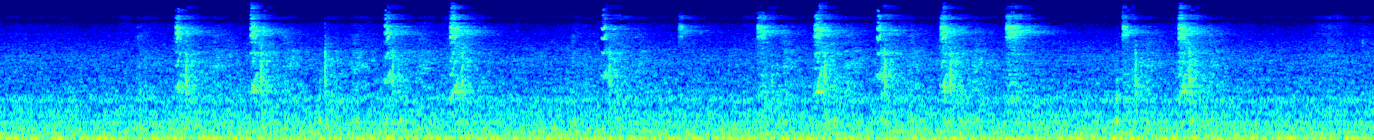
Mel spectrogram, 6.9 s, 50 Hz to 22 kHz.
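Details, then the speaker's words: Dualtron Mini electric scooter squeak: short, high, irregular squeaks over a low steady hum as the scooter is worked, before WD-40 is applied to the suspected joint; exact source not confirmed. "okay okay so you hear that squeaking right so let's see if the wd-40 and my friend show me where to put the deep wd-40"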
